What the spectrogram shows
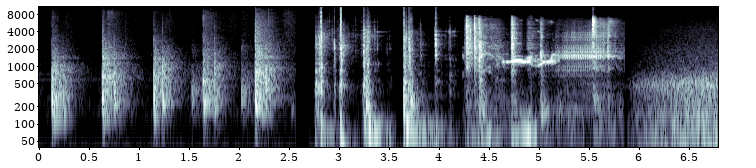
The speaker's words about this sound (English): was that a knock at the door? I heard a knock at the door.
